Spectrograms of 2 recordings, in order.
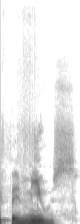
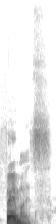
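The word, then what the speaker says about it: famous: هغې ته ویل کېږي فیمیوس. غلط تلفظ، غلط پرونسیشن ما د ډېرو خلکو نه اورېدلی دی. فیمیوس. دا فیمیوس نه دی، دا دی فیمس. فیمس. فیمس یعنی مشهورېدل. دا خو صحیح شو.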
